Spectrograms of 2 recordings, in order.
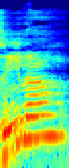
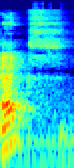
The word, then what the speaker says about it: Xenia: Xena, it's Xenia.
